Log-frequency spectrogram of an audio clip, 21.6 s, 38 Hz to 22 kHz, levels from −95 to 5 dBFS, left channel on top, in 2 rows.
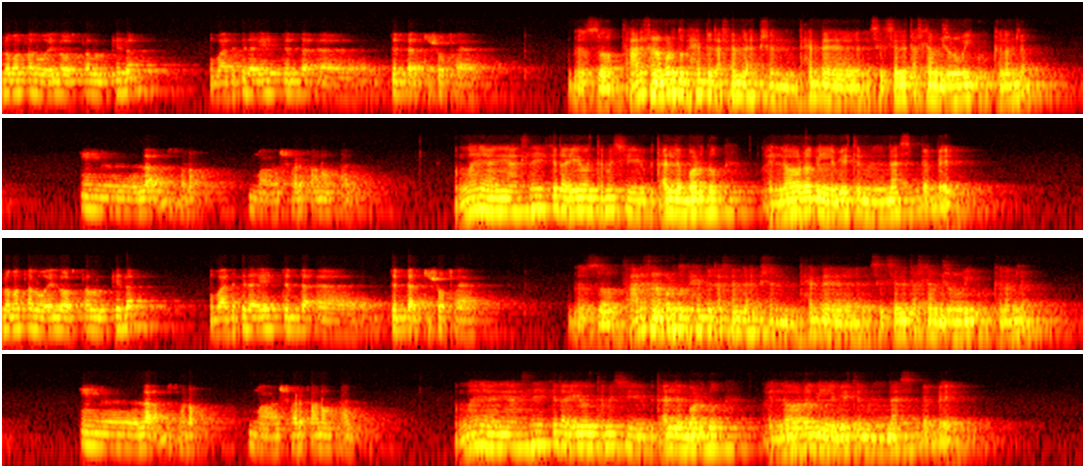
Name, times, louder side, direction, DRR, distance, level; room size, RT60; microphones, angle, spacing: voice 1, 0.0-1.3 2.1-4.7 11.6-12.8 13.3-14.3, right 2 dB, 30° right, 8 dB, 0.4 m, -26 dB
voice 2, 5.7-10.3 15.3-18.0 18.4-20.3, left 3 dB, 35° left, 8 dB, 0.4 m, -21 dB
5.0 x 3.8 x 5.3 m, 1.1 s
head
